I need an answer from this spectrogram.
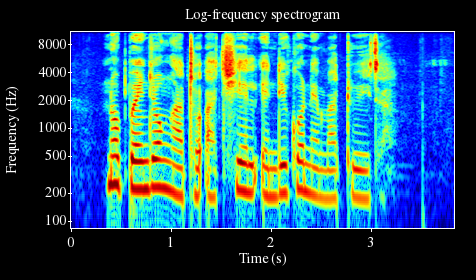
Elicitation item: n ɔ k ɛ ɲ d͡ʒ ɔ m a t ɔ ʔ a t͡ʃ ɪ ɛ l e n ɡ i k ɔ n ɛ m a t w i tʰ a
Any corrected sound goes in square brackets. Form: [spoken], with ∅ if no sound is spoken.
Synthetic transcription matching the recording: n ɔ [p] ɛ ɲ d͡ʒ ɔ [ŋ] a t ɔ ʔ a t͡ʃ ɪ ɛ l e n [d] i k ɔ n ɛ m a t w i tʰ a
